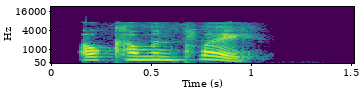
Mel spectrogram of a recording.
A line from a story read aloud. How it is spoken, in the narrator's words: the little moorpark called out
